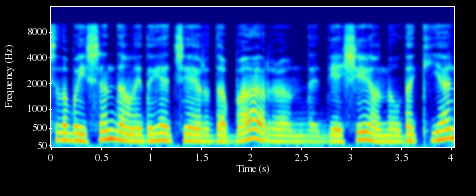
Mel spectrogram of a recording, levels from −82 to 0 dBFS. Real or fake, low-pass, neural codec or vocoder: fake; 9.9 kHz; autoencoder, 22.05 kHz, a latent of 192 numbers a frame, VITS, trained on many speakers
